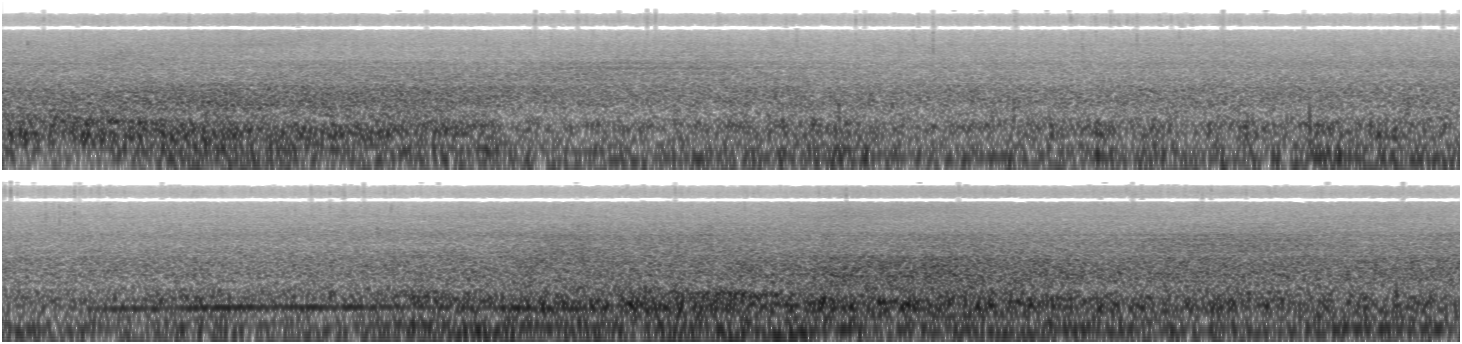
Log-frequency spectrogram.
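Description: Torrential rain pouring down and muddy floodwater rushing across a road, a loud, steady hiss with no break. In the second half a low hum joins it, and near the end a car drives through the flooded road, splashing.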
